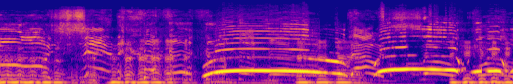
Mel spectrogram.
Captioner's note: laughing in relief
